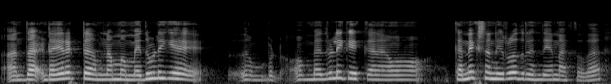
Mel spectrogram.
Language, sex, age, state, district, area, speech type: Kannada, female, 45-60, Karnataka, Gulbarga, urban, spontaneous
